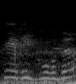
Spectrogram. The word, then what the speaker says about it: Périgourdin: Do you say you're Dordogne or Périgourdin or something? You would say Périgourdin. I am Périgourdin. Okay, so you're basically very are you very proud of being Périgourdin, of course, Alexandre?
